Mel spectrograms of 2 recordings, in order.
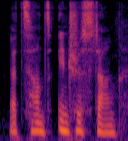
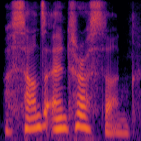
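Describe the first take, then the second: First: Said in the usual way. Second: A higher, mock-interested second reading; exaggerated take. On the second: Shown as a demonstration. Streamer replaying his reply to a viewer with more show. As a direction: repeat it higher, playing it up.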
